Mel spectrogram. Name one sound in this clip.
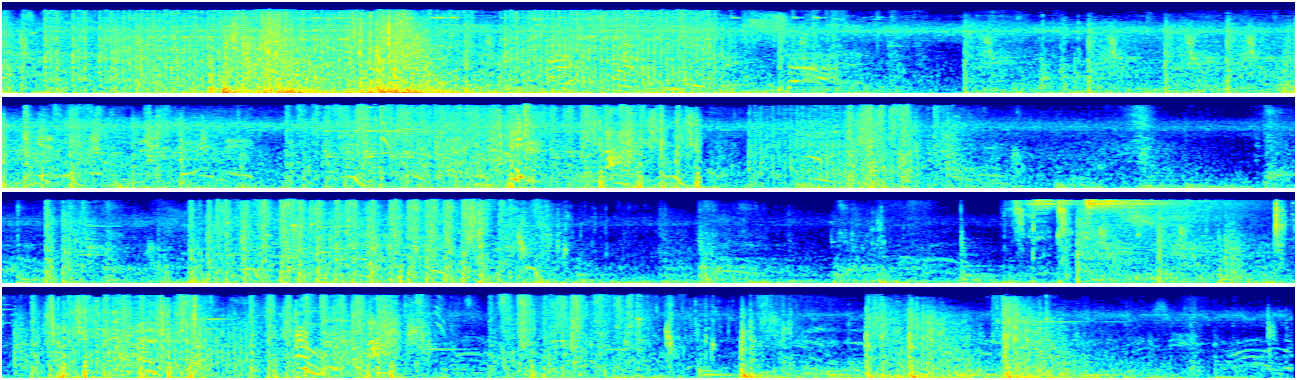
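A rotary machine gun fires in rapid bursts.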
